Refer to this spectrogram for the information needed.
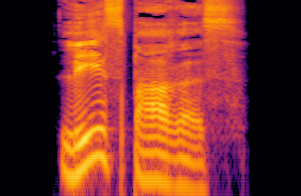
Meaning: strong/mixed nominative/accusative neuter singular of lesbar
- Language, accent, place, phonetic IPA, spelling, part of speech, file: German, Germany, Berlin, [ˈleːsˌbaːʁəs], lesbares, adjective, De-lesbares.ogg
